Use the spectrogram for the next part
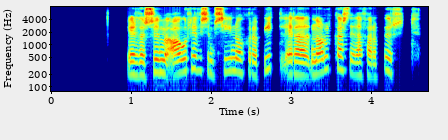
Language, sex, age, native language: Icelandic, female, 40-49, Icelandic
